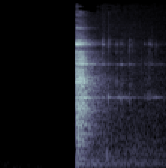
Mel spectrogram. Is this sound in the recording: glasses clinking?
yes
